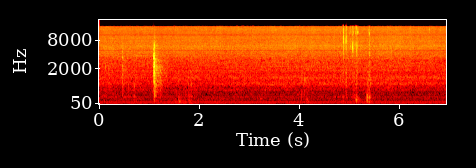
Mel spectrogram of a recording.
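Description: Steady sizzling hiss of pork cutlets frying in a pan. A single sharp knock about a second in, and a few quick light clicks around five seconds in.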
